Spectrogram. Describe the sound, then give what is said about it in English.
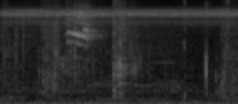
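Soft footsteps tread down a muddy creek bed, a few faint squelching steps set against a steady high insect buzz and low background hiss. “walking up, or walking down the creek in the creek bed”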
